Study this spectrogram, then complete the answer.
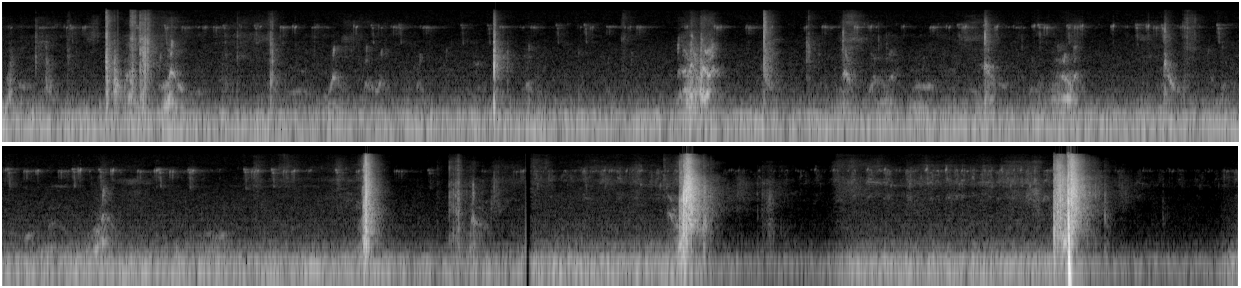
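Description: A whip cracks sharply outdoors.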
